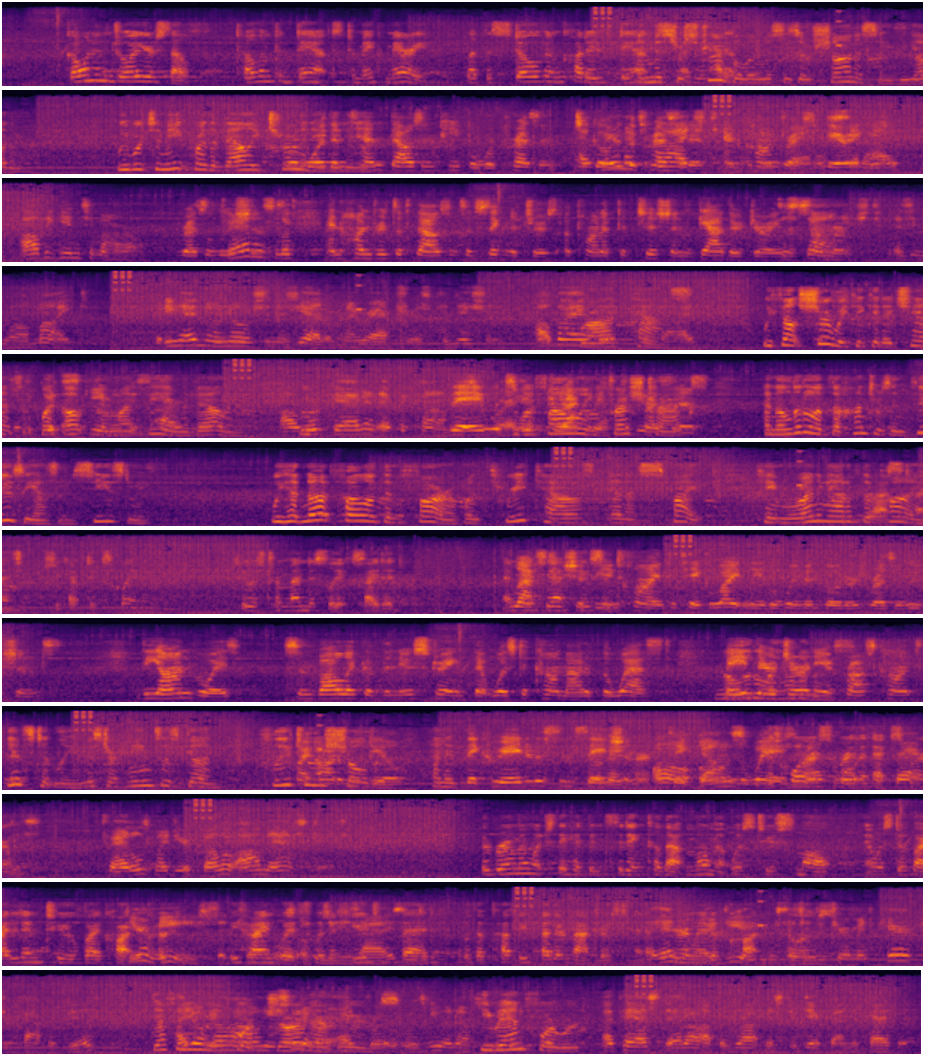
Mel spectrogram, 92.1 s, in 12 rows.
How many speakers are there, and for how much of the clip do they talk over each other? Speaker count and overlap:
four, about 31%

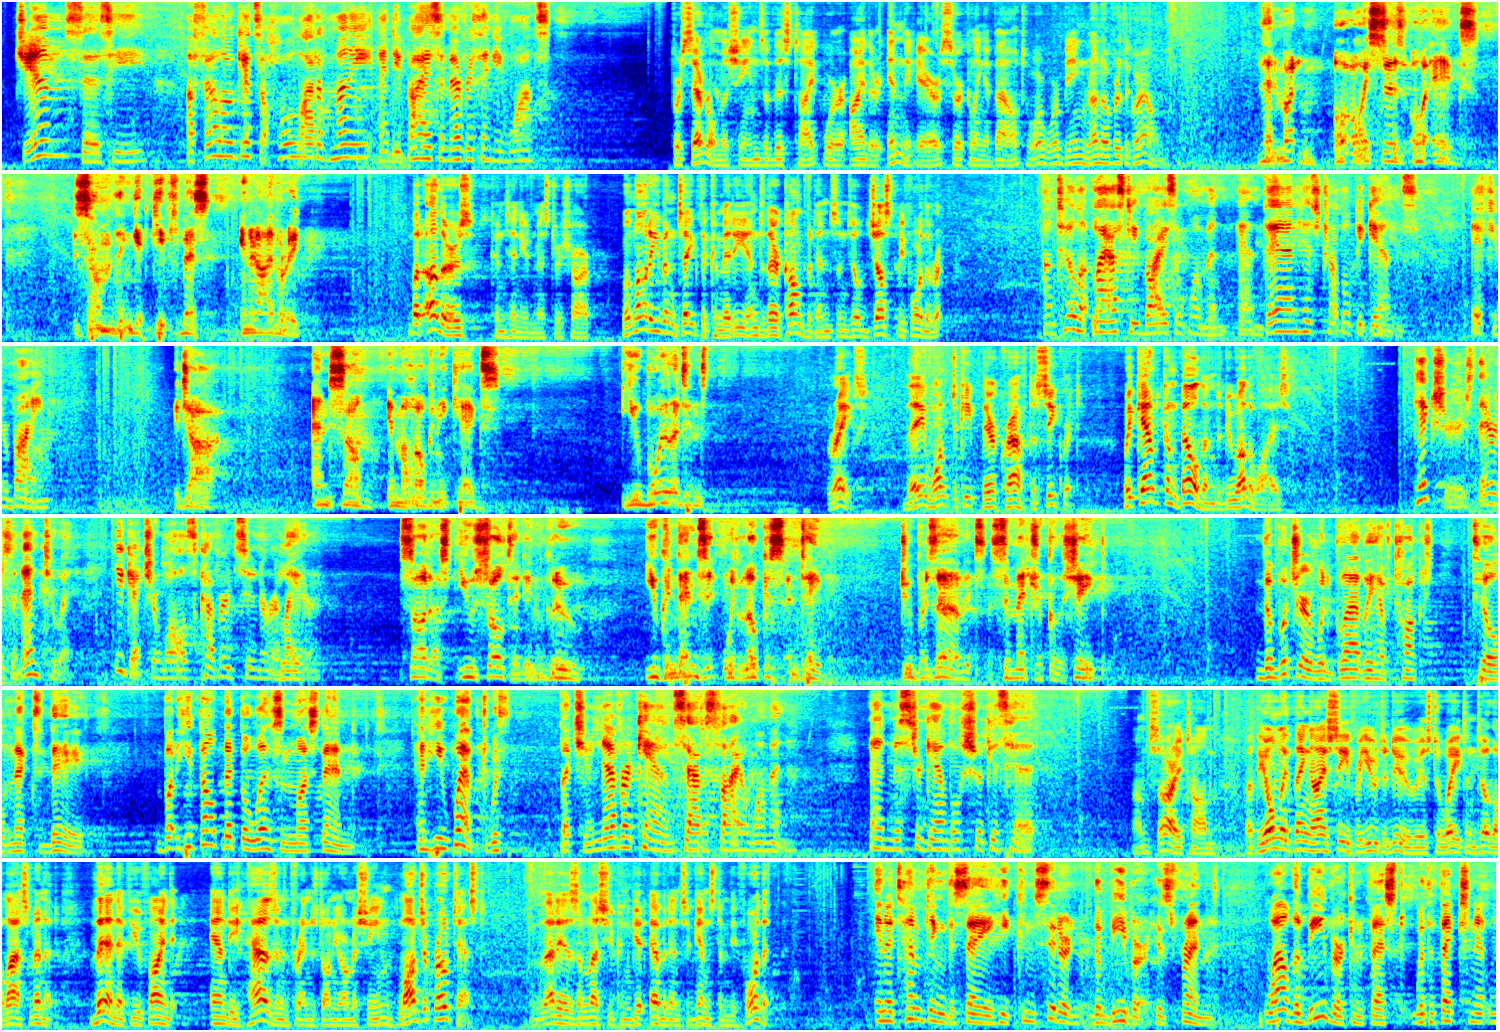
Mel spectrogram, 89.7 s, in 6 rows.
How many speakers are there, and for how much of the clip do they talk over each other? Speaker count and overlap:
three, no overlap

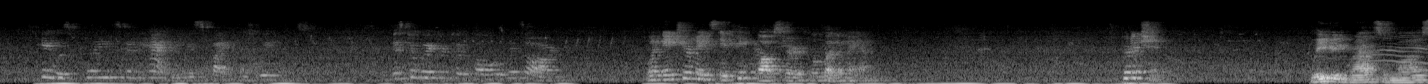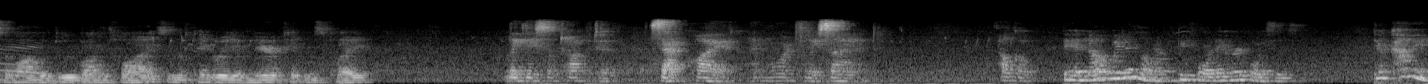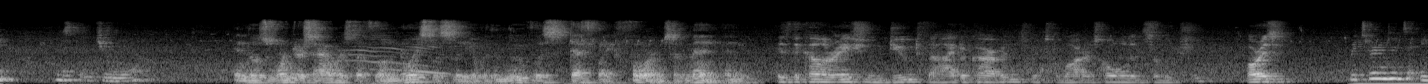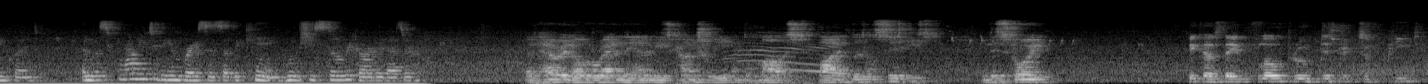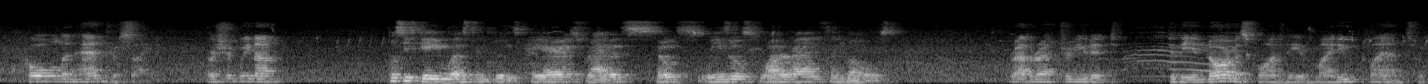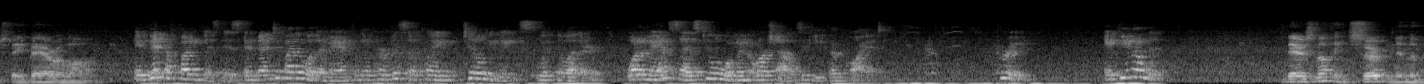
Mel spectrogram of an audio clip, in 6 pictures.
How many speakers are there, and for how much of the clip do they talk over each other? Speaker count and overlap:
nine, no overlap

